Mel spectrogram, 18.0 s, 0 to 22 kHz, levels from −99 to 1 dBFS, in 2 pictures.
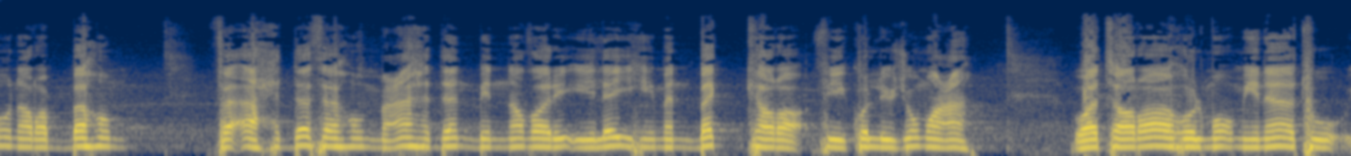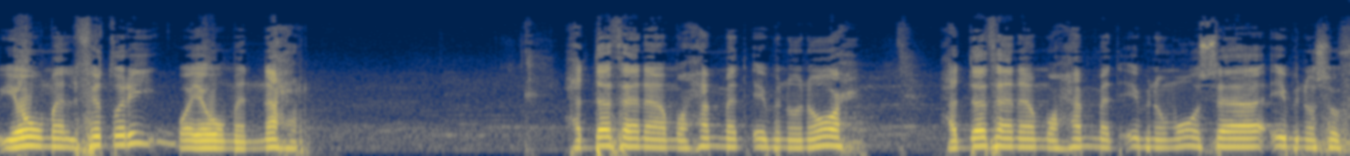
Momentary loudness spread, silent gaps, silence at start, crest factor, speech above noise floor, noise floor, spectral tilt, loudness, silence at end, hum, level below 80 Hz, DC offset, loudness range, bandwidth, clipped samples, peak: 11 LU; none; 0 s; 14 dB; 37 dB; -52 dBFS; -7.5 dB/octave; -15 LUFS; 0 s; none; -40 dBFS; under 0.1%; 6 LU; 11 kHz; under 0.1%; 0 dBFS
